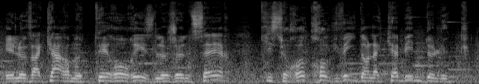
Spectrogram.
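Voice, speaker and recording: A man narrating a French children's cartoon like a storybook, expressive and dramatic in his storytelling. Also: fairly high pitch, moderate pace. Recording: music behind.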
